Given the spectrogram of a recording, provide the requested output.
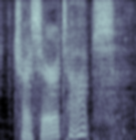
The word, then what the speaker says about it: triceratops: tricerat, triceraptis. – She said triceraptis. – Triceraptis. – I said, do you think it's triceratops? – and I said yes.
